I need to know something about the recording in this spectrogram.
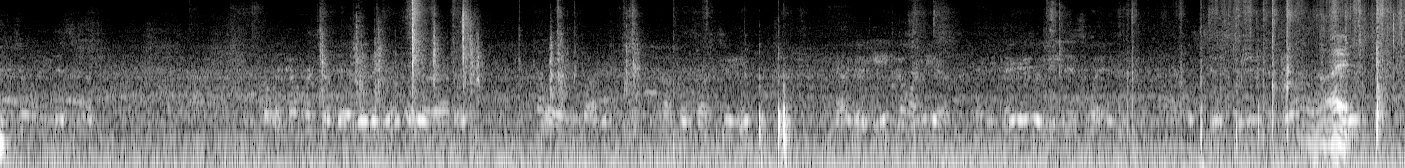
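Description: Scattered light clicks and rustles as a cardboard trading-card box is handled, then plastic shrink wrap crinkling and tearing as it is pulled off the box near the end, over a low steady hum.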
